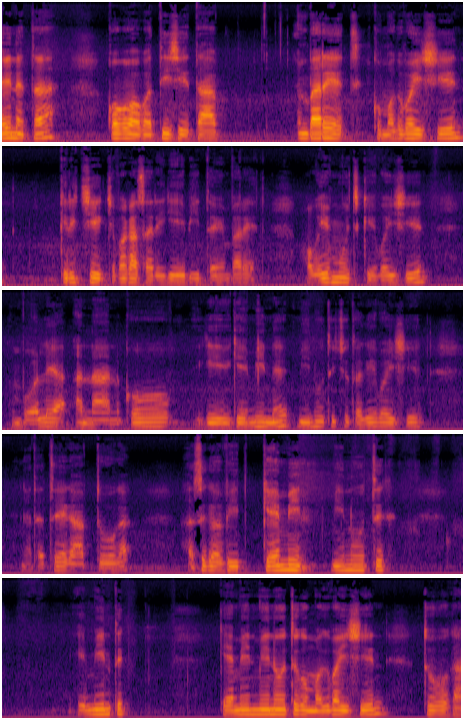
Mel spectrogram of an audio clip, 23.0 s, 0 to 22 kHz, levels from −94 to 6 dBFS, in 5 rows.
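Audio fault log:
7.51 s and 19.50 s, compressed frames skipped: the speech leaps ahead just before "ako imuuch kebaisheen mbolea" and again at 19.50 s. The gaps are roughly 50 ms and 150 ms, which fits two and five missing 26.1 ms frames.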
